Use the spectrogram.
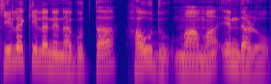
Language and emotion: Kannada, neutral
